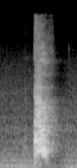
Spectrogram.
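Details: A single short, loud, rough bark from Rue, an English Bulldog waiting to be let out to pee, after a person asks if she wants the door opened.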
